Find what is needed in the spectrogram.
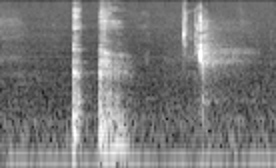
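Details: Man with a sore throat: two short, rough throat-clearing bursts followed by a faint click.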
